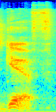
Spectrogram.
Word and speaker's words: GIF: we're spelling it although most people swear that it's gif even though the creator of it says it's jiff so that's why we're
